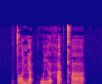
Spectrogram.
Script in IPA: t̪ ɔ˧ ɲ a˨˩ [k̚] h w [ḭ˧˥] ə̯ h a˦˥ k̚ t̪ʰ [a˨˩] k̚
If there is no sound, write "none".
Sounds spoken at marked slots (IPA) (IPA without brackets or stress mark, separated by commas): t̚, i˨˦, aː˨˩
